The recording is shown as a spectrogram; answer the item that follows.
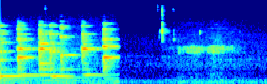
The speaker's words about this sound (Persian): ببخشید دوستان، این تلفن از مرکز انفورماتیک دانشگاه بود.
